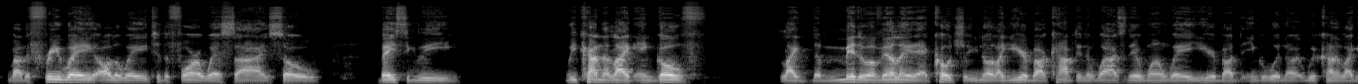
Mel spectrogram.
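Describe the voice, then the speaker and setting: Deep-voiced Los man, laid-back. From Los Angeles. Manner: laid-back and rambling, heavy on "you know what I'm saying". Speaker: guest. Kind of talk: casual interview talk.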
